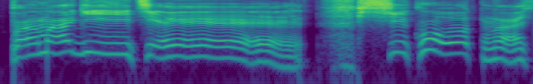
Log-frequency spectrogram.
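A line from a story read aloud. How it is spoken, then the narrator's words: Howling. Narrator (Russian): взвыл Сунь-Укун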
